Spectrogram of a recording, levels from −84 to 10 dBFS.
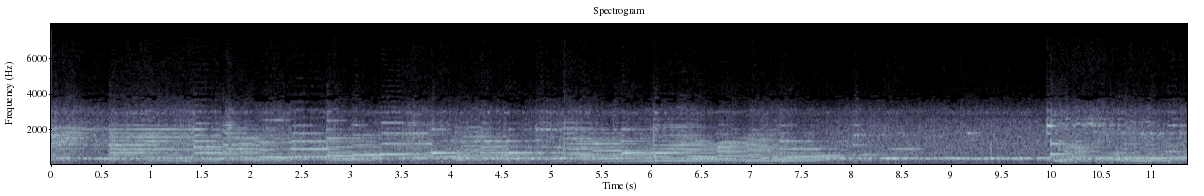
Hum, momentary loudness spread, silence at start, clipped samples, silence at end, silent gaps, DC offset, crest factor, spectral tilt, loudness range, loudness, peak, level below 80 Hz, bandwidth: none; 5 LU; 0 s; under 0.1%; 0 s; none; under 0.1%; 14 dB; -8 dB/octave; 3 LU; -19 LUFS; -4 dBFS; -46 dBFS; 4.4 kHz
